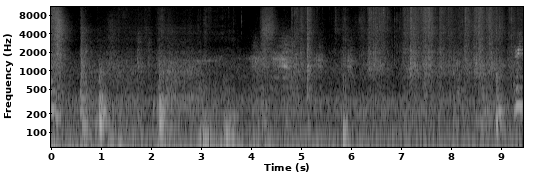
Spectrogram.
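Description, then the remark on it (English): A drawer slides and knocks amid a few scattered clunks and rustling, like someone rummaging through its contents. “Oh, they're in that drawer. If this drawer right here.”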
